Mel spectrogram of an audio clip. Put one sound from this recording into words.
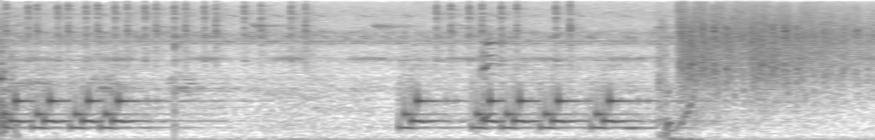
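Short electronic chimes ring out in quick runs.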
